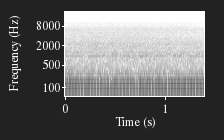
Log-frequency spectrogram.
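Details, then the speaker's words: Chevrolet S10 idling after replacing the restrictive 2-inch exhaust and suspected clogged converter: steady low rumble with even pulse, no rasp, drone or leak puffing; quiet, smooth running. "Power and torque increase for sure, which is pretty good. And it is now quiet as well."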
